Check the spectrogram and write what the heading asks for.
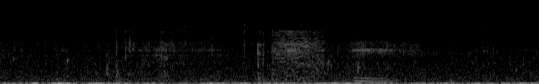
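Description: Kayak paddle strokes dipping and splashing in pond water, with one louder splash about three seconds in.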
